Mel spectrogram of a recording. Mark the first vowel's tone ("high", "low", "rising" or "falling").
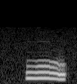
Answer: falling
